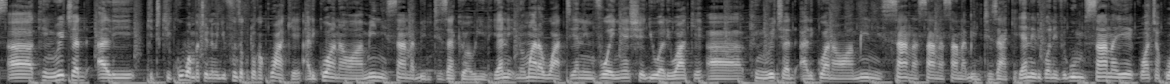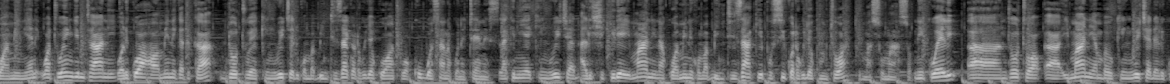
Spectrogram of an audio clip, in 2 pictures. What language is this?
Swahili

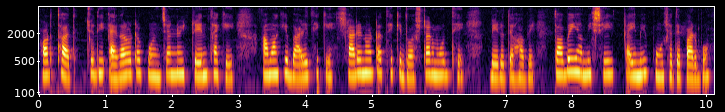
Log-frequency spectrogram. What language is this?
Bangla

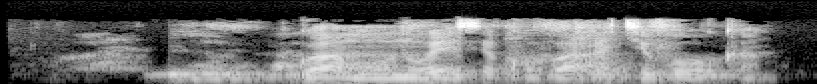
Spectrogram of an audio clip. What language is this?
Kinyarwanda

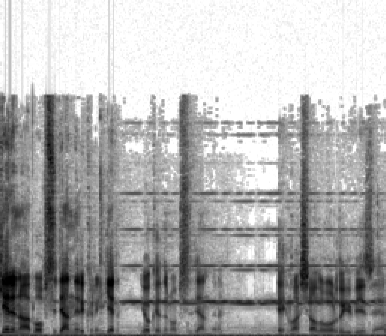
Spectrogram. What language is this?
Turkish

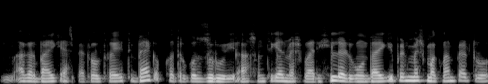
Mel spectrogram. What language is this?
Kashmiri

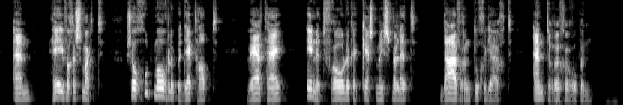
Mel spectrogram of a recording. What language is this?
Dutch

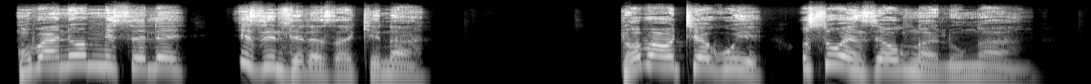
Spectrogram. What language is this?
North Ndebele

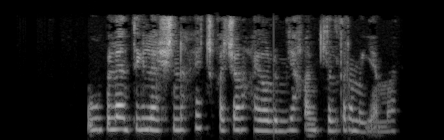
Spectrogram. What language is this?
Uzbek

